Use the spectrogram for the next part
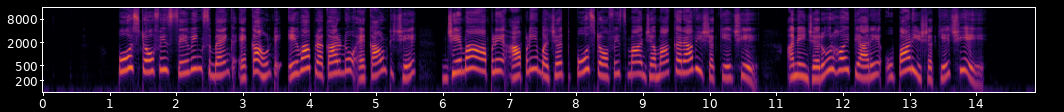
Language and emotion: Gujarati, neutral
